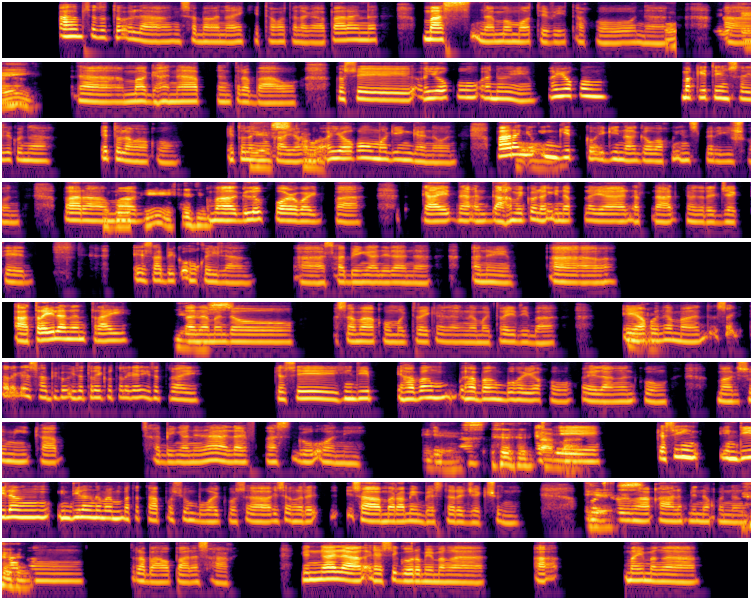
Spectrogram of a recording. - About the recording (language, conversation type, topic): Filipino, advice, Bakit ako laging nag-aalala kapag inihahambing ko ang sarili ko sa iba sa internet?
- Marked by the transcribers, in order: laugh; sniff; in English: "Life must go on"; laugh; other background noise; laugh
